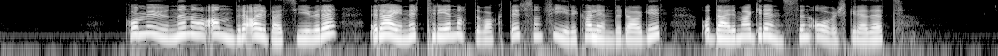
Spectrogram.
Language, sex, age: Norwegian, female, 35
